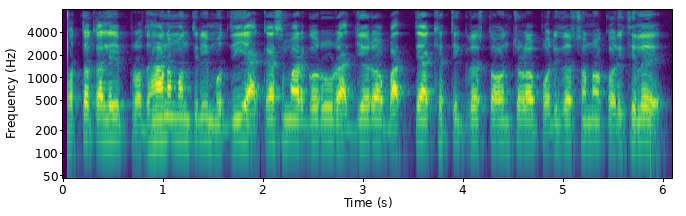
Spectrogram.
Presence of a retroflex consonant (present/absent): present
